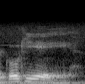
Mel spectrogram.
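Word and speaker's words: Gauthier: G-A-U-T-H-I-E-R. I don't know how you pronounce it. There's a French and a Belgian way of doing it. – I've heard it pronounced Gautier. – Gautier. The Belgians, more of an accent on the last syllable.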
